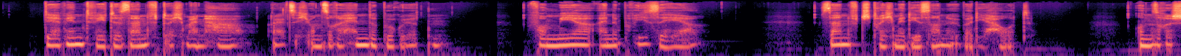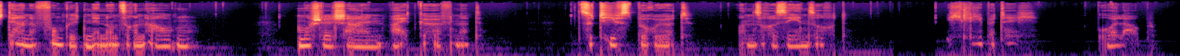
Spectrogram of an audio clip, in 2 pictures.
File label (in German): Schauspiel Sanft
